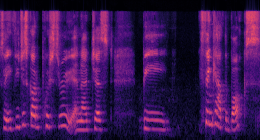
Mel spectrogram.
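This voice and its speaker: A woman with a South African accent, lively intonation, and a fairly slow pace broken by long, frequent pauses. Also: fairly high pitch for a woman. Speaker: real estate agent. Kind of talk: panel discussion.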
